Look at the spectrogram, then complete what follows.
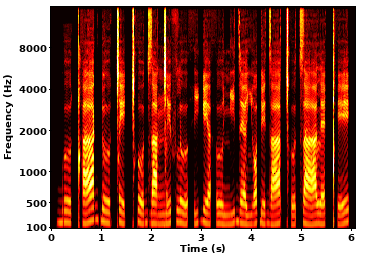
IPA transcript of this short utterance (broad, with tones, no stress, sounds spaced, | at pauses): b ʊː˨˩ ǃʰ aː˩˥ ɡ ɗ ʊː˨˩ ǀ e˧˩˧ ǀʰ o˧˩˧ d͡z a˨˩ ŋ͡ǀ ɪː˩˥ f l ʊː˧˩˧ h i˩˥ ɠ e˨˩ ɐ̯ h ʊː˨˩ ɲ i˩˥ d ɛ˨˩ ɐ̯ ʎ ɔ˩˥ ɗ ɪ˩˥ d aː˩˥ ǀʰ ʊ˩˥ t͡s aː˧˩˧ l ɛ˩˥ ǃʰ e˩˥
